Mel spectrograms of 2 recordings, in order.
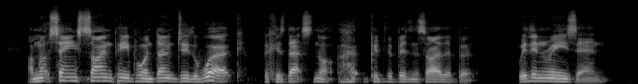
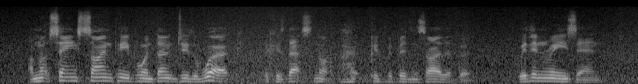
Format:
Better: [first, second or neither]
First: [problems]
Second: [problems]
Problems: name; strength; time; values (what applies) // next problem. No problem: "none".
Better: first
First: none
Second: hiss; noticeable; throughout; 10 dB below the speech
